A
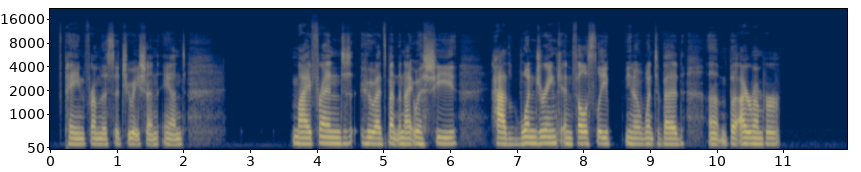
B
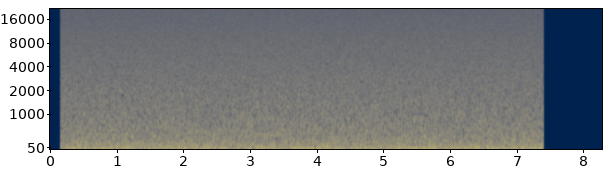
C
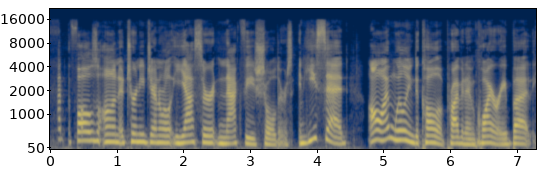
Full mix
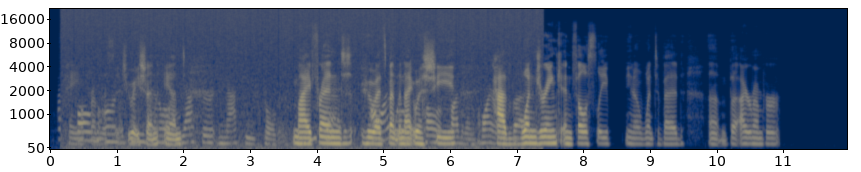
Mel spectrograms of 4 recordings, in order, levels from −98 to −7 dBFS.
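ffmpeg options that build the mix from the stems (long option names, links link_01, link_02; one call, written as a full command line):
ffmpeg -i stem1.wav -i stem2.wav -i stem3.wav -filter_complex "[0:a]volume=-6.5dB,afade=type=in:start_time=0.98:duration=0.49:silence=0.237137,afade=type=out:start_time=7.58:duration=0.72:silence=0.298538[link_01];[1:a]asoftclip=type=tanh:threshold=-37dB,volume=-17.5dB[link_02];[2:a]lowpass=frequency=1200:width=0.5412,lowpass=frequency=1200:width=1.3066,lowshelf=frequency=360:gain=-9,bandreject=frequency=50:width_type=h:width=6,bandreject=frequency=100:width_type=h:width=6,bandreject=frequency=150:width_type=h:width=6,bandreject=frequency=200:width_type=h:width=6,volume=-16.5dB[link_03];[link_01][link_02][link_03]amix=inputs=3:normalize=0,highshelf=frequency=7800:gain=11.5,bandreject=frequency=860:width=21" out.wav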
